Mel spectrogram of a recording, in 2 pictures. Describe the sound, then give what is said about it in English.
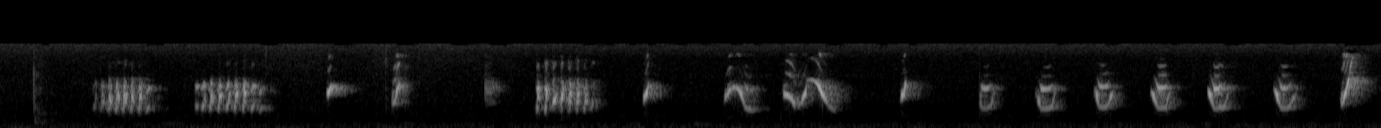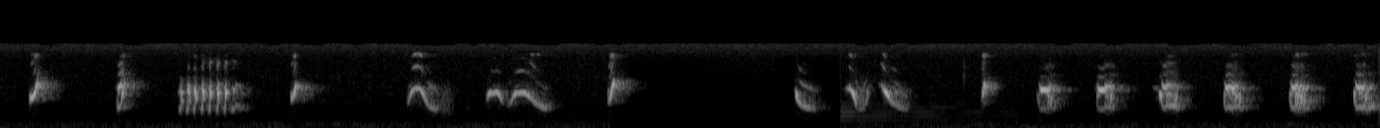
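A turkey mouth call imitates a soft, contented feeding hen: a steady run of short clucks and quiet purring notes, briefly pausing before resuming the same even rhythm, with no talking. “There's nothing excited about that. Very mm-hmm. soft, very subtle. That's a feeding hen.”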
